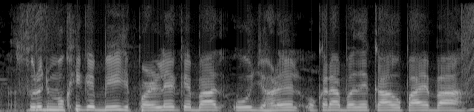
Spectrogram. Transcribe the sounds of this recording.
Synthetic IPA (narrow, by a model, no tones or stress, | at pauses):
sʊɾʊd͡ʒmʊkʰik̬ebiːt͡ʃpəɽ̤lekebaːd̪uːd͡ʒʱəɽeːlʊkɾabəd̪ekaːʊpaːebaː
